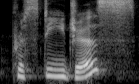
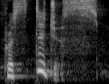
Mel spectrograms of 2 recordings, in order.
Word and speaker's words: prestigious: Yeah, I think generally in the UK, prestigious is the more common pronunciation. But I do hear prestigious Of a lot course. because I'm surrounded by American English speakers. So yeah, prestigious is the North American way of saying it.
